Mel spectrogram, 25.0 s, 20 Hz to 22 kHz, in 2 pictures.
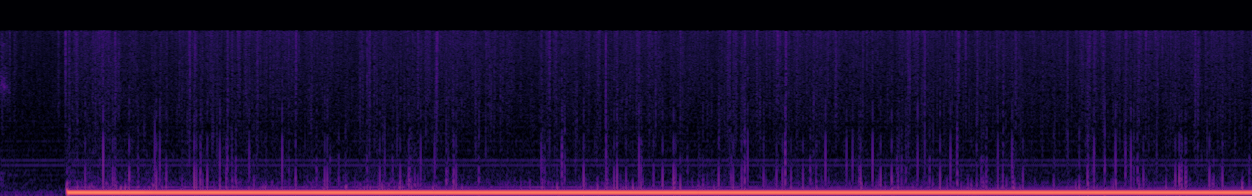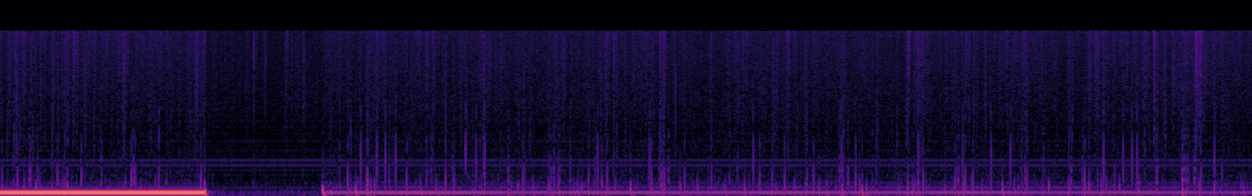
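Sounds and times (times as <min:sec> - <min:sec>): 
steady pure low-pitched loudspeaker phasing test tone: 0:00.7 - 0:14.6.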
